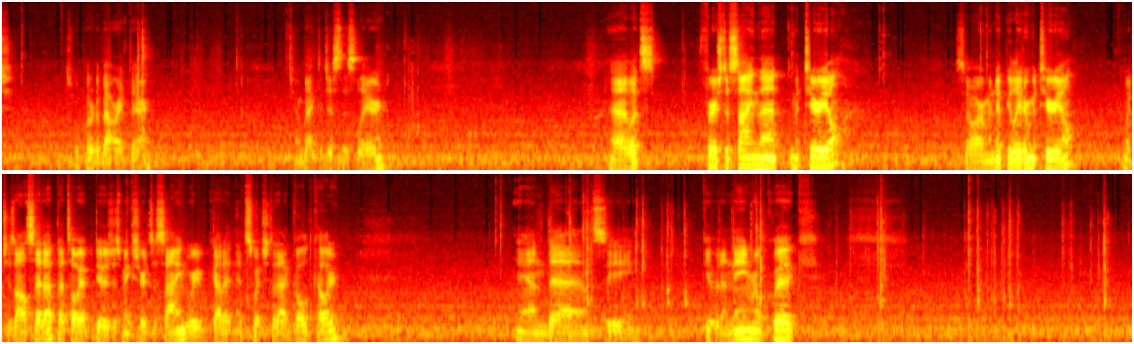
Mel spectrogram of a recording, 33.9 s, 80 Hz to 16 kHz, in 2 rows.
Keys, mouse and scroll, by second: 2.0 KP_1, 4.3-6.0 drag, 5.8-7.7 middle drag, 9.1-9.7 scroll up 1, 9.7-11.6 middle drag, 11.8-14.9 drag, 18.8-20.8 drag, 20.2-22.7 middle drag, 24.4-26.1 drag, 27.0 0, 27.1 0.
